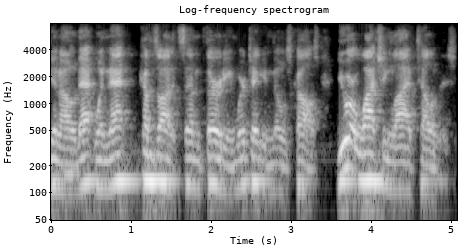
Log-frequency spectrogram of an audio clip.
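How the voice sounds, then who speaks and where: Spoken at a fairly quick pace with an American accent and hardly any pauses. The voice is somewhat breathy, with ordinary pitch variation. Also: man, medium pitch for a man. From US Midwest, St. Louis area (Kirkwood, Missouri). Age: 50s. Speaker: newspaper editor and TV panelist. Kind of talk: interview.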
